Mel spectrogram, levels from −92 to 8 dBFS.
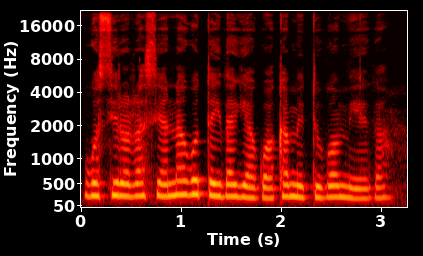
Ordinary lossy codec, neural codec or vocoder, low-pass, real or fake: none; none; none; real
